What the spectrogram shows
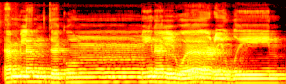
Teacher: സാക്കിനത്തായ നൂൻ പൂർണ്ണമായും ശേഷമുള്ള മീമിൽ ലയിപ്പിച്ച് ഇദ്ഗാം ബിഗുന്ന കാമിൽ നൽകിക്കൊണ്ട് മണിച്ചുകൊണ്ടാണ് ഉച്ചരിക്കേണ്ടത്.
